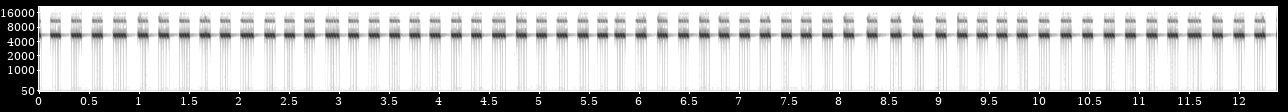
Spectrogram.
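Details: Two crickets keep up a sharp, high-pitched chirping, rapid even pulses repeated continuously, with no other animals, voices or noise heard.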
